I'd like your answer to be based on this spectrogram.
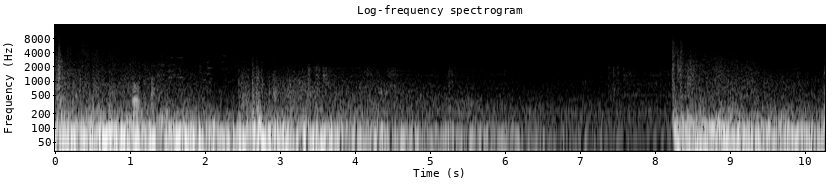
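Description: E100 heavy tank cannon fire in World of Tanks, a loud booming blast that rumbles and fades over several seconds before a second heavy boom hits near the end, with a voice faintly under it.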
